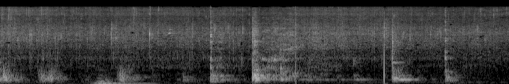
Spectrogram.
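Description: Sliced onions frying in hot oil in a kadai, a steady sizzle, with a steel ladle scraping and knocking against the pan as they are stirred to brown.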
